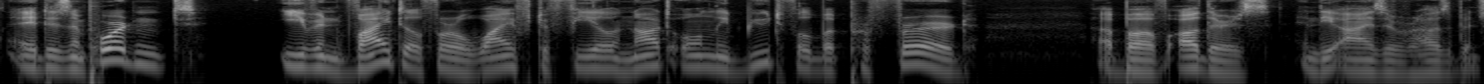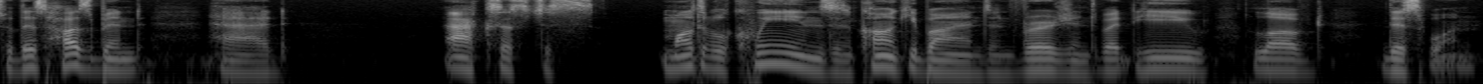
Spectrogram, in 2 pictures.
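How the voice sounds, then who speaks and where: Guy doing a casual bible study livestream, thinking out loud, mid pitch, dry close sound. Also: moderate pace, no room sound. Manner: informal, questioning, thinking aloud. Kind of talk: casual commentary, reading aloud and musing.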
